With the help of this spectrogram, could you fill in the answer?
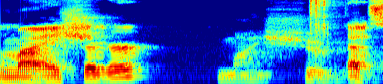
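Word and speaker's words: mySugr: um a company called my sugar my sugar that's spelled m s u r so it's like my sugar but there's no second there's no a in Sugar oh I see okay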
